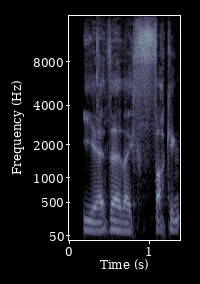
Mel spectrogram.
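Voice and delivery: low, venomous, spiteful, contemptuous mutter. Speaker recalling the Edinburgh Fringe, venomous. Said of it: "shouldn't have that much venom in my voice".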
